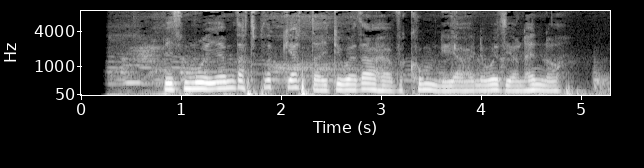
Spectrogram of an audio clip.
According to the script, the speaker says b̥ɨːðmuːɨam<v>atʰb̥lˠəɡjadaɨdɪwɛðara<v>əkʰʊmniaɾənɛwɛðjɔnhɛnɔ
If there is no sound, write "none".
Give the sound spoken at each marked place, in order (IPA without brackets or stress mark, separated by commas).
ð, v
